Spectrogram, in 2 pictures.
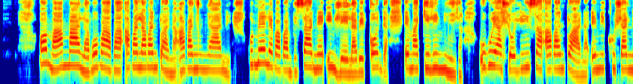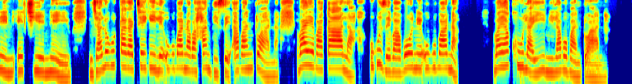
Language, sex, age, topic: North Ndebele, female, 18-24, health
